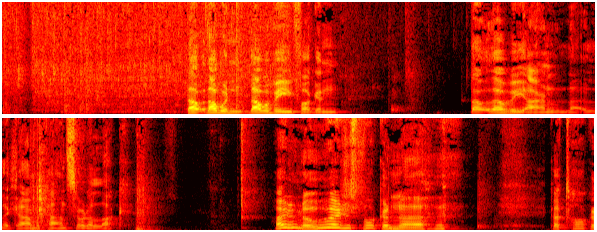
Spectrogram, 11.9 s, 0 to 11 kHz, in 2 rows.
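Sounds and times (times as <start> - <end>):
tap water running into a kettle: 0.0 - 3.0
speech: 1.8 - 3.5, 4.7 - 7.3, 8.7 - 10.5, 11.4 - 11.8.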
